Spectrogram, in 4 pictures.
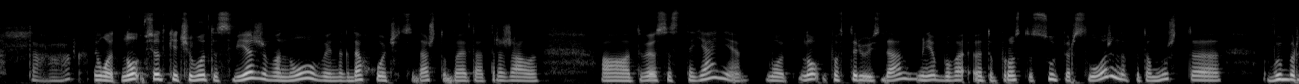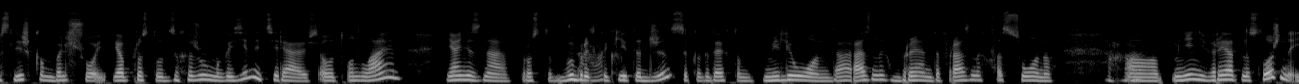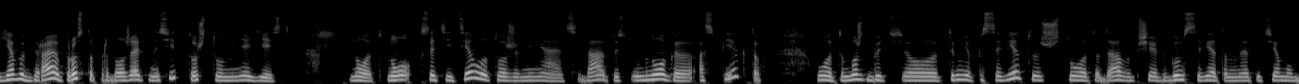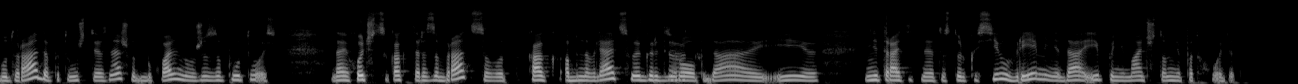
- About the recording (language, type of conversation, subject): Russian, advice, Как мне найти свой личный стиль и вкус?
- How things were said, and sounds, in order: none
